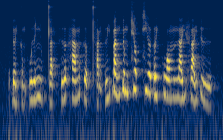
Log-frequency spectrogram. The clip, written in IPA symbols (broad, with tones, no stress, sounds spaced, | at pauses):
ɗ ə˧˩ j k ə̰˧˨ m h w ɨ˨˦ ə̯ ɲ u˨˩ p̚ t̪ a˨˩ t̚ h ɨ˨˦ ə̯ h a˨˦ m k əː˨˩ p̚ t̪ʰ a̰˧˨ ŋ ʔ ɨ˨˦ j ɓ a˨˦ n ɗ ə˧ m t͡ɕ ɔ˦˥ t̚ t͡ɕ i˧ ə̯ ʔ ə˨˦ j k w ɔ˧ m n a˨˦ j f a˨˦ j ɗ ɨ˨˩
